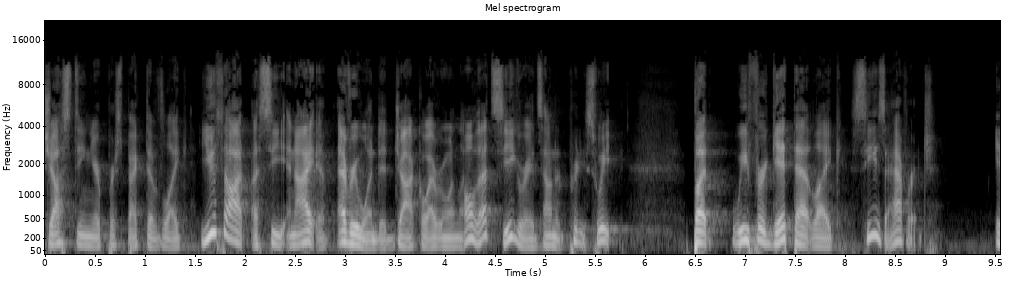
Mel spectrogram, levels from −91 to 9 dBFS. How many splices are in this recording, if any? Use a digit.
1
